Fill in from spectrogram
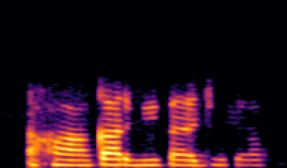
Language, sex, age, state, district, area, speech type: Punjabi, female, 30-45, Punjab, Mansa, urban, conversation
